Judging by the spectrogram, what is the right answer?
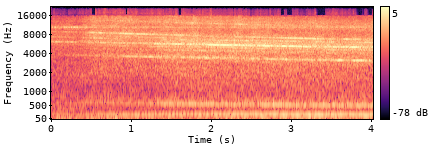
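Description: Engines 1 and 2 on a Boeing 737-800 spool up in the X-Plane 12 flight simulator, a steady jet whine with high tonal lines and a low hum building gradually, no voices.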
